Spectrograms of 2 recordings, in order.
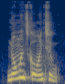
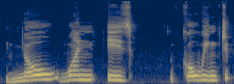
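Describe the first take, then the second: First: The words are contracted and blended together quickly. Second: Each word is carefully separated and over-enunciated. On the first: The speaker calls it right. "and then like that, bring it together" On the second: The speaker calls it wrong. "that's not how a native speaker speaks"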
